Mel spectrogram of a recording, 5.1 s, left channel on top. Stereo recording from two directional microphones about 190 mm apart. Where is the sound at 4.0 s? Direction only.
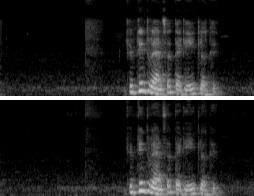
5° right (ahead or behind).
